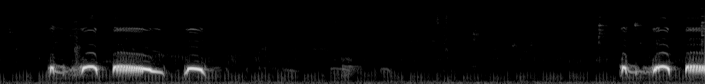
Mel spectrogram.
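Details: Spotted dove kept as a lure for wild doves, cooing one full phrase of short hoots, a longer falling note and a final clipped hoot, then a pause and the start of the next phrase.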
